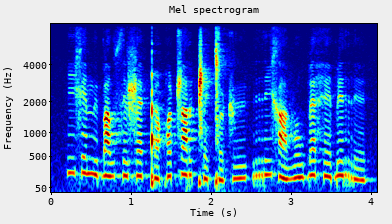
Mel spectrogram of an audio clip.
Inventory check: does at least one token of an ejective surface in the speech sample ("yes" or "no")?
no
